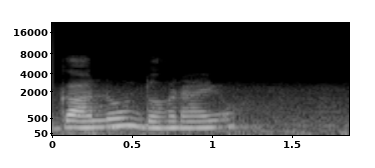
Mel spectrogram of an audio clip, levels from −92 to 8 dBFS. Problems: constant background noise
